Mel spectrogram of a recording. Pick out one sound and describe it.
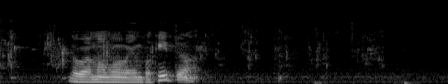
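Water sloshes softly in a plastic bucket.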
